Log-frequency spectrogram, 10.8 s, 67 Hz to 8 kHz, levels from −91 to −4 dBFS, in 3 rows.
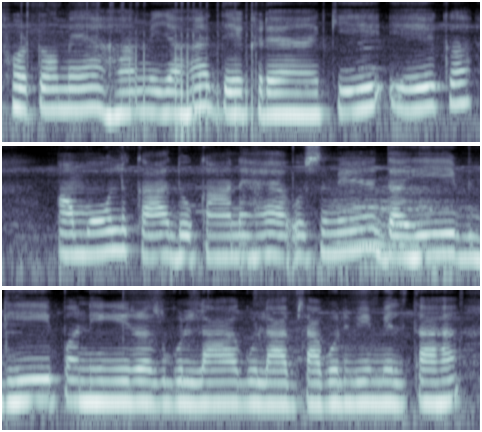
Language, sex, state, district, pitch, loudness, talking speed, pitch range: Maithili, female, Bihar, Supaul, 190 Hz, -22 LUFS, 120 wpm, 180-205 Hz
